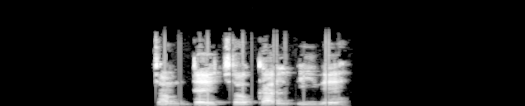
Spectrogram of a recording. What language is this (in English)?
Mundang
